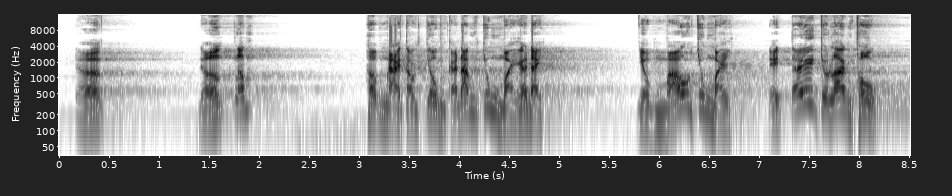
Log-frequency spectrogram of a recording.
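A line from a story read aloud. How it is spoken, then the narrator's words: Owl's angry shout. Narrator (Vietnamese): Con cú quát lên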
